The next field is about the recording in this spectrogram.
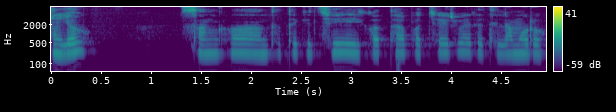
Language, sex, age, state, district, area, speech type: Odia, female, 18-30, Odisha, Bhadrak, rural, spontaneous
